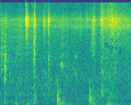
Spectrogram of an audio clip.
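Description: Quiet footsteps and a few soft knocks from a handheld camera being carried through a hallway, several irregular steps over faint room noise.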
